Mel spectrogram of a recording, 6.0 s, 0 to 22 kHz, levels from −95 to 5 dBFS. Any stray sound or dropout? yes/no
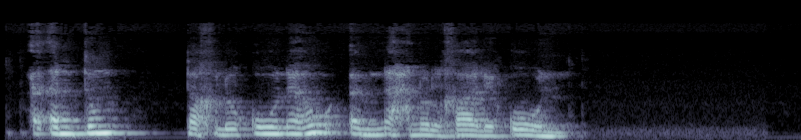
no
